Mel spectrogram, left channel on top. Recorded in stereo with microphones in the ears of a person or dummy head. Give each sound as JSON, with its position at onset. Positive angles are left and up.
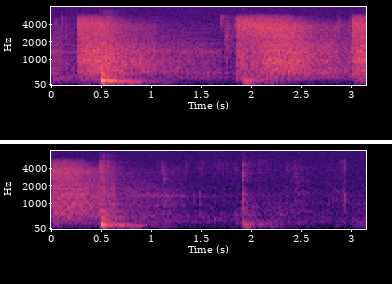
{"t": 0.5, "sound": "a thud", "side_deg": -15, "distance_m": 1.3}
